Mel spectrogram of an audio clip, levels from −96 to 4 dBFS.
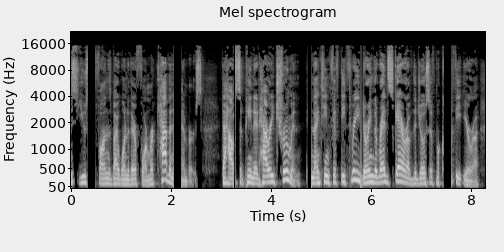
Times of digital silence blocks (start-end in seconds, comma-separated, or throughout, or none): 0.32-0.48, 2.04-2.20, 3.24-3.28, 4.72-4.80, 5.78-5.80, 7.44-7.60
